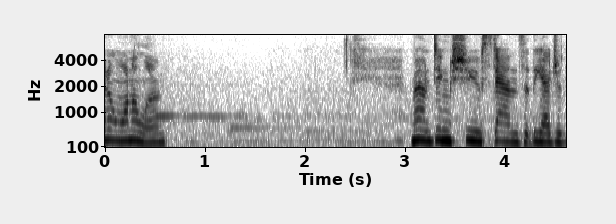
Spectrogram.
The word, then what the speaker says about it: Dingshu: Dingshu? Okay, that's how we pronounce it.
